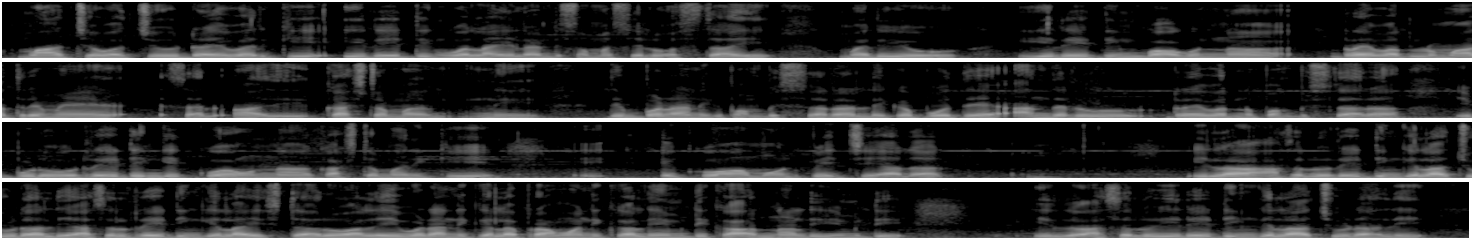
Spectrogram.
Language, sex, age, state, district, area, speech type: Telugu, male, 18-30, Telangana, Mancherial, rural, spontaneous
